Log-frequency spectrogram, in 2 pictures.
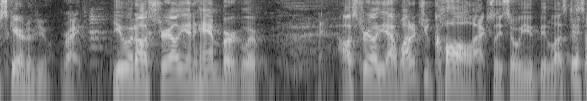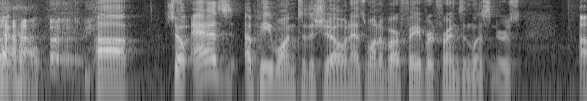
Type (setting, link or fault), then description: setting, live audience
